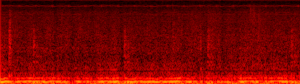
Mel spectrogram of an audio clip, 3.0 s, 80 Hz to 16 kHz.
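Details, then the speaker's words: Van heater in extreme Arctic cold after repeated failed starts with E8 errors. A low steady rumble with a faint hum as the burner seems to catch, even before fuel pumping began. Owners suspect warmed glow plugs or residual fuel. Not confirmed. "Kind of sounds like it caught. I think we're good, I think. It's weird because it caught before it even started pumping fuel."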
